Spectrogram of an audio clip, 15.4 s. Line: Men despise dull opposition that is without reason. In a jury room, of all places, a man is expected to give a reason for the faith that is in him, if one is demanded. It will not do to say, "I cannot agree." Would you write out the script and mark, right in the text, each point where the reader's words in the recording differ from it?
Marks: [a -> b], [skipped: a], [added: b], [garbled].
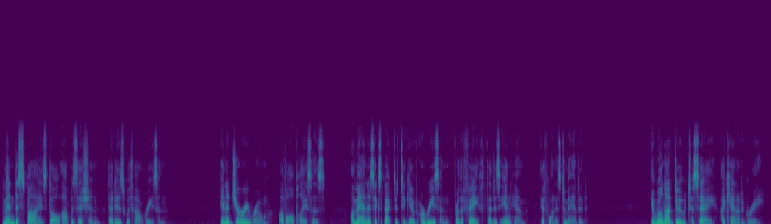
Men despise dull opposition that is without reason. In a jury room, of all places, a man is expected to give a reason for the faith that is in him, if one is demanded. It will not do to say, "I cannot agree."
